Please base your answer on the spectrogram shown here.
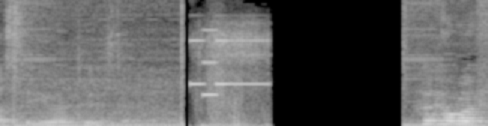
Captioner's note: Legend of Zelda rupee sound effect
